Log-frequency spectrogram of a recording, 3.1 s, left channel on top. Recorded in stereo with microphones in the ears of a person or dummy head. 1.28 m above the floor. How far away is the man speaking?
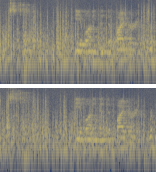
About 3.5 m.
